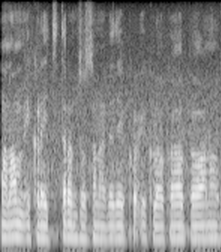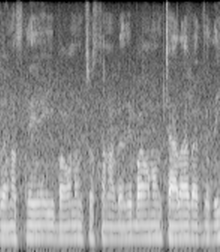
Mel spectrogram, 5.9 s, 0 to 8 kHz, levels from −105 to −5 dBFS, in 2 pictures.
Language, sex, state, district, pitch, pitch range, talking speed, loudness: Telugu, male, Andhra Pradesh, Krishna, 110 Hz, 105-110 Hz, 165 wpm, -19 LUFS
